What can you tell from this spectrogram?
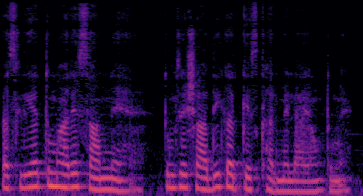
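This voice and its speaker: A woman reading the lines of a curt, self-assured young husband in a storybook reading, calm, firm and dismissive. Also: on the low side, creaky, husky.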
